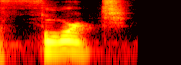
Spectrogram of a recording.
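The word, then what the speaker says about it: forte: Action is not the fort, and that's how it's pronounced,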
